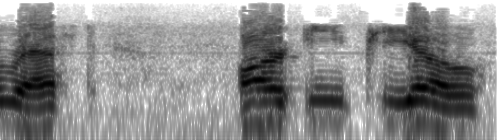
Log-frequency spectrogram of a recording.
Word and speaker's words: Restrepo: It's in a clip, or actually a movie that Dutch has, and the name of it is Restrepo. You spell that R-E-S-T, like to take a rest, R-E-P-O, Restrepo, which was the name of a medic, a very brave medic who was shot to death in Afghanistan.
